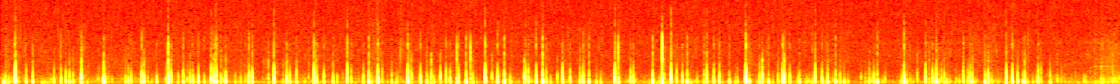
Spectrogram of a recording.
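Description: Long nails scratch and tap a clear plastic panda eye mask filled with gel beads, folded over the recorder. The result is a dense, steady run of quick, dry plastic clicks and soft scratching with gentle squishy crackle, centered in the mids with little bass and no ring.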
